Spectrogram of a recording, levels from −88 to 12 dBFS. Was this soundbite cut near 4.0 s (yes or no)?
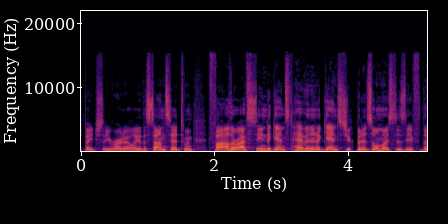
yes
